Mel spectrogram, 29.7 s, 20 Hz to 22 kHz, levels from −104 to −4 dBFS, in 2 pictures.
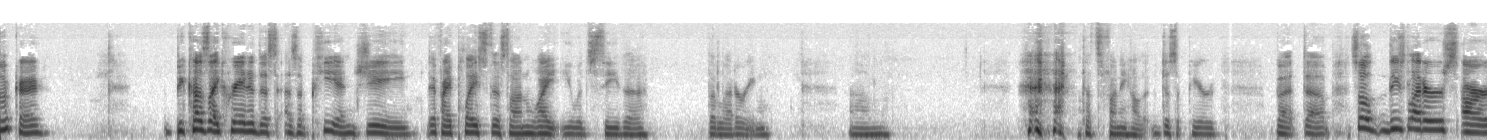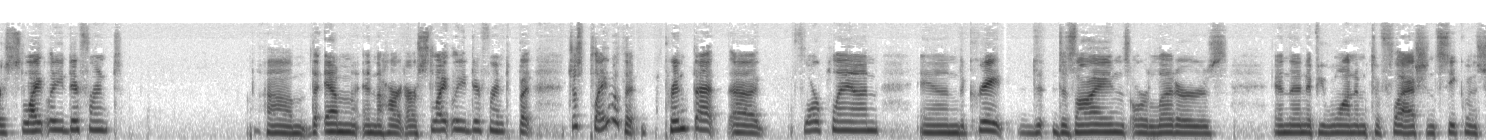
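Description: From start to finish the timing feels faintly unsteady, with small hiccups recurring at uneven intervals rather than on any regular beat. This is clock drift between sender and receiver: the sender's clock runs roughly 2 percent slow, so the receiver's jitter buffer keeps draining and the playback side has to stretch material, and occasionally wait, to avoid running dry. The sound passes through an Opus call codec whose top end stops near 12 kHz, consistent with a setting around 32 kbps.

Between 0.27 s and 21.2 s there are about fifteen tiny blemishes, brief ticks or slight smears scattered one here, one there, none longer than roughly 20 ms. These are scattered short gaps: individual packets arrived too late or not at all, and the receiver covered each hole by extending the last sound it had. Altogether only around 150 ms is patched, about one percent of the stretch, and nothing is actually lost.

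Overlapping that, from 0.61 s to 29.54 s, the pace sags very slightly, running at about 99 percent speed, with small drawn-out moments spaced unevenly. These are repeated timing corrections, the receiver's ongoing response to the slow sender clock. Each edit lengthens a short piece of audio, always in the same direction, and together they add roughly 400 ms. Individually they are barely audible and come across as a mildly uneven tempo.

At 24.90 to 24.95 s one sound hangs on a touch too long, with a faint buzzy dip before things resume. This is a short stall from a late packet: the jitter buffer ran empty, so the receiver stretched the previous sound for 24 ms until the packet turned up, then continued from the same place. Nothing is skipped, but playback is left 24 ms further behind.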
